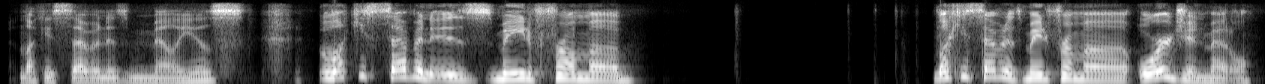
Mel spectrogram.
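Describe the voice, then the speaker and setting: A man's voice: high voice, big pitch swings, measured pace, long pauses, clean tone, no room sound, highs cut off. A man streaming a game, chatting casually and thinking aloud in a rambling, hesitant way. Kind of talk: casual livestream chat while playing.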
